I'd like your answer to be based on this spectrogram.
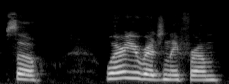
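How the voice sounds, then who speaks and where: Northern Irish woman interviewer, chatty and rambling, brightish voice, dry close sound. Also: a little high, brisk, dry recording. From Northern Ireland. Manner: chatty, rambling, asks lots of questions. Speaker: podcast co-host interviewer. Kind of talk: casual chat interview.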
